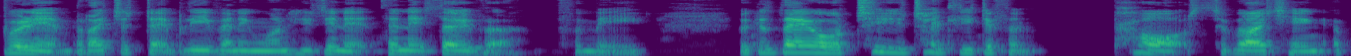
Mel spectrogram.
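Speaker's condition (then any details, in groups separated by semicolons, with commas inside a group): Deafness; deaf from early age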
